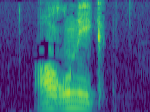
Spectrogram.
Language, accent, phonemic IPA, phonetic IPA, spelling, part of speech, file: Armenian, Eastern Armenian, /ɑʁuˈnik/, [ɑʁuník], աղունիկ, noun, Hy-աղունիկ.ogg
- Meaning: dove, pigeon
